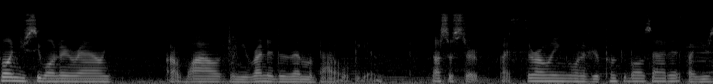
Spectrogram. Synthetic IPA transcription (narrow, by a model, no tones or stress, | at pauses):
wʌ̃njɨsiwɑ̃ndə˞ɪ̃ŋə˞ãʊ̃nd | ʔə̰˞waɪlˠd̚wə̃njɨɹʌ̃nɨ̃ntɨðɨ̃məða̰ɾ̰wɪ̰lˠbiɡɪ̰̃n | nətsoʊstɑ̰ɹt̚b̥aɪθɹoʊɪ̃ŋwʌ̃nʌvjə˞pʰoʊkɨt̚b̥ɔlˠzəɾɪt̚b̥aɪjʉz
